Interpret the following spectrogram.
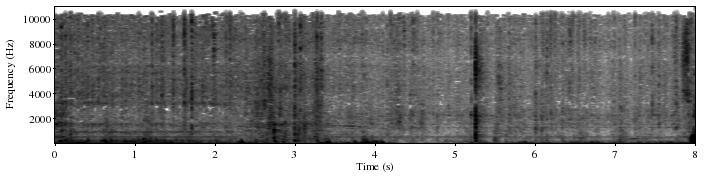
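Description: Faint sizzling with scattered sharp crackles from a bacon-topped pizza baking in a gas-fired pizza oven, the bacon burning in the heat.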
